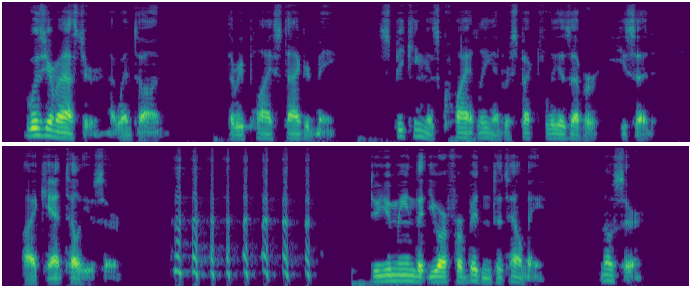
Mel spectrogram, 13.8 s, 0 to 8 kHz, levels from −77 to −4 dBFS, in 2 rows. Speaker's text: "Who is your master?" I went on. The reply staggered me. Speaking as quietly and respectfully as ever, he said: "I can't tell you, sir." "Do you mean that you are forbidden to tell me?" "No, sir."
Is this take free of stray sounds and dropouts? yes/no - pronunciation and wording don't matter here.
no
